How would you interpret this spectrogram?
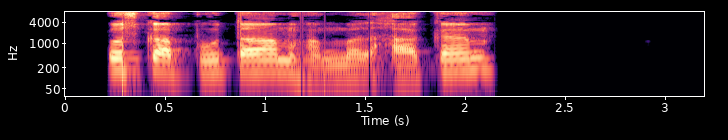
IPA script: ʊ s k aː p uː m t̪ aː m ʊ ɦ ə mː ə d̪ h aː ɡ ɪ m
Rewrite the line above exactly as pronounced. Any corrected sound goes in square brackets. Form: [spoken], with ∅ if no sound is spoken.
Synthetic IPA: ʊ s k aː p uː [∅] t̪ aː m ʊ ɦ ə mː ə d̪ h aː [k] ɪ m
